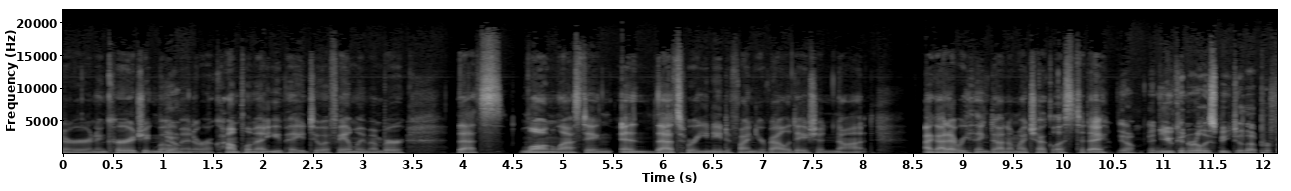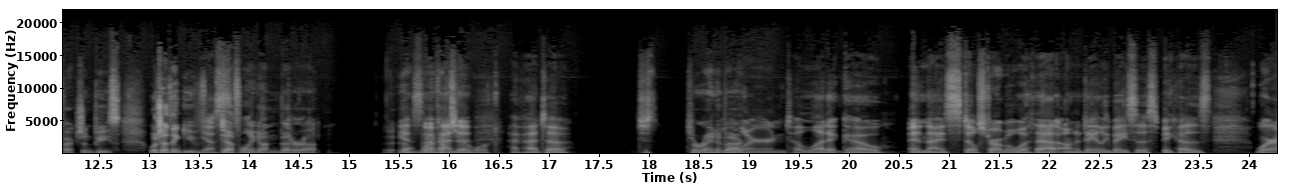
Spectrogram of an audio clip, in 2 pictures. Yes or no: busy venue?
no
